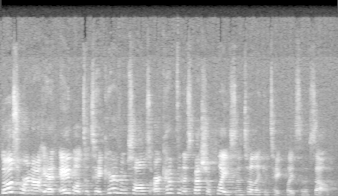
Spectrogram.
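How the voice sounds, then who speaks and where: A woman's voice: high-pitched, lively intonation, quick pace, a bit bright, reverberant, a little hiss or hum. A woman playing an earnest, deferential alien in an amateur stage play, explaining things in a careful, theatrical way. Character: earnest, deferential female alien, member of a cell.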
